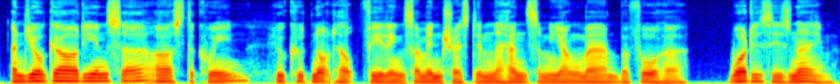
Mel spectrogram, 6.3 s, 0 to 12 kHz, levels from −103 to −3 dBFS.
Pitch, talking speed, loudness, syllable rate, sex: 115 Hz, 240 wpm, -17 LUFS, 6.0 syllables/s, male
